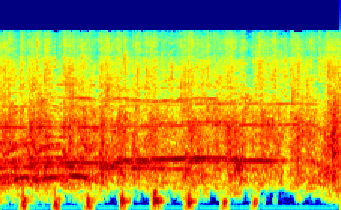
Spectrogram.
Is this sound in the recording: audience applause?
yes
